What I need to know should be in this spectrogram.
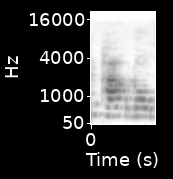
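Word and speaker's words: pleurent: ان ت اضافه میکنم دقت کنید او انت ا انت نیست تلفظش ایل پغلوغ پغلق پغلق پغلق یه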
